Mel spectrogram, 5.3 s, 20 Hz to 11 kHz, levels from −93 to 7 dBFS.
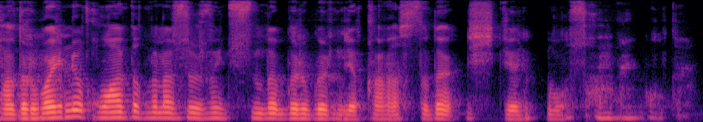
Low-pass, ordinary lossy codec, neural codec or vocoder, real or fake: none; none; autoencoder, 22.05 kHz, a latent of 192 numbers a frame, VITS, trained on one speaker; fake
